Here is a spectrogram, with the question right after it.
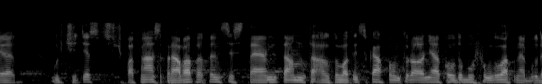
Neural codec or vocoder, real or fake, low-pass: codec, 16 kHz, 2 kbps, X-Codec, HuBERT features, trained on general audio; fake; 7.2 kHz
